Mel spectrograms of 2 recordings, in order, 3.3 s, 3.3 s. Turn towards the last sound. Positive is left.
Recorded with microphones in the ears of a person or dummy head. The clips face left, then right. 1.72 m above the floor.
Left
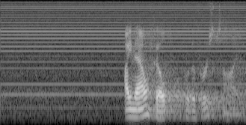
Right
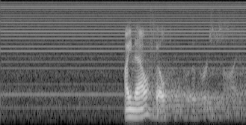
turn(degrees=45)  # may be behind; listen again after turning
